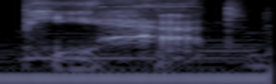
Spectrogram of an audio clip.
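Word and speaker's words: p̂: a little caret symbol above it and we pronounce that as P hat you're used to seeing this before we did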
